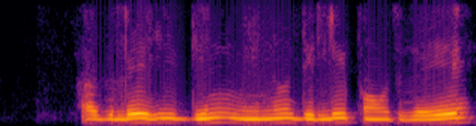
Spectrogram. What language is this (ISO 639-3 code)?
hin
